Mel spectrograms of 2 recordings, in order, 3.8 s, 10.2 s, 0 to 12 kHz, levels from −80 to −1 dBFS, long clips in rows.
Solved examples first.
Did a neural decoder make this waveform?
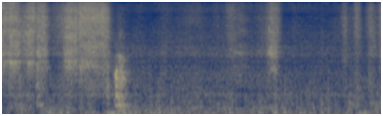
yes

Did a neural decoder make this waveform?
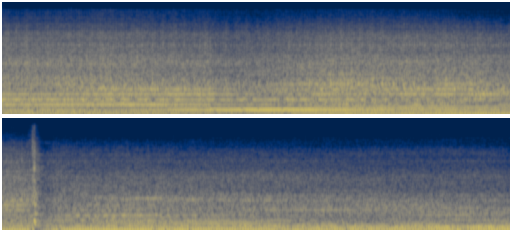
yes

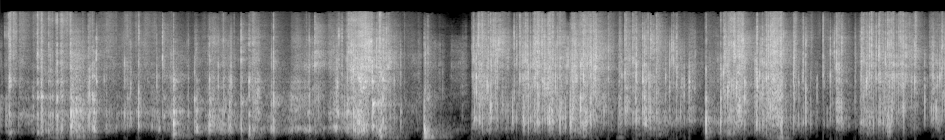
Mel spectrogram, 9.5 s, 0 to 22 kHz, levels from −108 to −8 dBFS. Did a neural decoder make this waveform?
yes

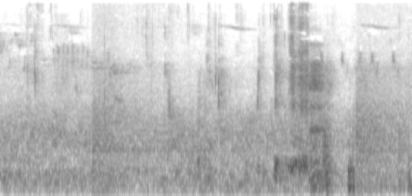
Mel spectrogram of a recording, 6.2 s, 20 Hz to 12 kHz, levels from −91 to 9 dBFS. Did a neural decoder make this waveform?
no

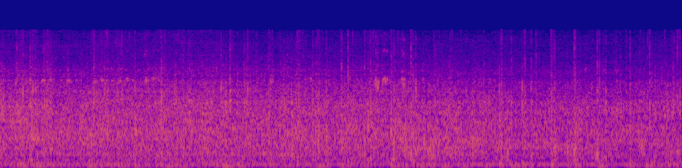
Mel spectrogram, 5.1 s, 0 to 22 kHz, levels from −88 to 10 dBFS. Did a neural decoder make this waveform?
no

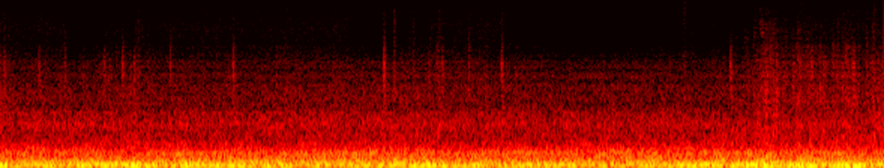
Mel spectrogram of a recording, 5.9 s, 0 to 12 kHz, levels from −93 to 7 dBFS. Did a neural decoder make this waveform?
no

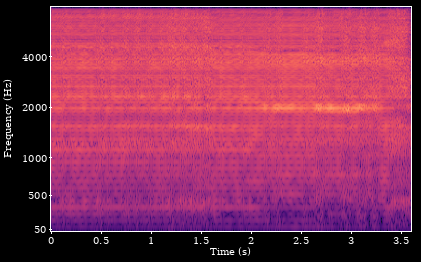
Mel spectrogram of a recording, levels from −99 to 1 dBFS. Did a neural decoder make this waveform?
yes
